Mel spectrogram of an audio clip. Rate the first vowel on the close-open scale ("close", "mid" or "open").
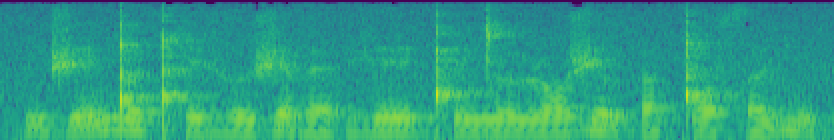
mid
